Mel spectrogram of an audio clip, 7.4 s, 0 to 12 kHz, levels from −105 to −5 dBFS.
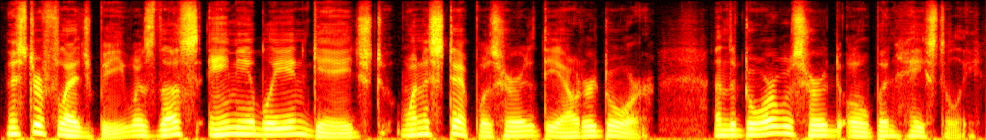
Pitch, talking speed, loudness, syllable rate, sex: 120 Hz, 185 wpm, -18 LUFS, 5.0 syllables/s, male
